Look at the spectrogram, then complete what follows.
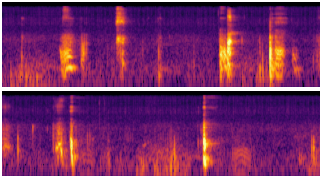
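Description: Baby sucking on his fist: irregular wet sucking and lip-smacking noises in short bursts, the sharpest about two, two and a half and five seconds in.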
